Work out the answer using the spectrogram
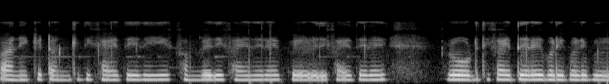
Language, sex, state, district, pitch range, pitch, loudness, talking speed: Hindi, female, Uttar Pradesh, Varanasi, 215-220 Hz, 215 Hz, -16 LUFS, 235 wpm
